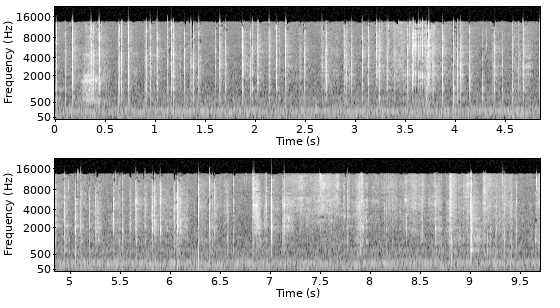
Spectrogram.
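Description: Fingers tapping, scratching and handling a small paperboard lip tint box: a dense run of crisp taps and crinkles, with one sharper click near the end.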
